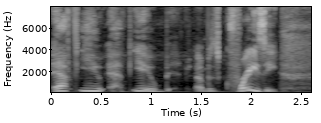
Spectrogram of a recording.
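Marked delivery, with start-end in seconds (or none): 0.0-1.2 mock child's shrill, very high-pitched yelling. Retelling how a freshman yelled at his mom; imitating a kid yelling. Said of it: "he's yelling to his mom".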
